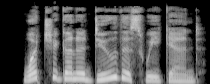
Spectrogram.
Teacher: Did you hear how what are you going to became what you gonna?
